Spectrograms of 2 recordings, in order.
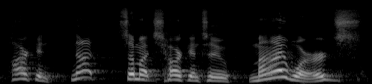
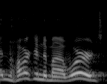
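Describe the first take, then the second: First: Slow, with "my" leaned on and raised; preacher slowly singling out "my" in "my words"; stress on MY. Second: Said in the usual way. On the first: Shown as a demonstration. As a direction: draw out "my words" at a high pitch. Contrasts whose words are to be heard.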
